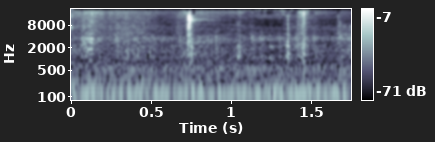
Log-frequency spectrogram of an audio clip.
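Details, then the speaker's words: 1950 Mercury coupe street rod, key on, engine off: quiet, steady low hum of the electric fuel pump priming normally. "Keon electric fuel pump I can hear"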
